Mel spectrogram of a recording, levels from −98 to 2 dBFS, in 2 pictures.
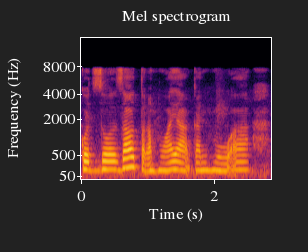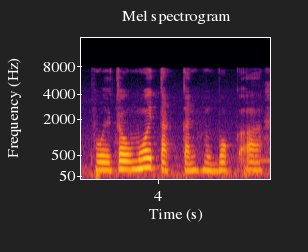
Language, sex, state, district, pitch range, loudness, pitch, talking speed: Mizo, female, Mizoram, Aizawl, 160-175 Hz, -17 LUFS, 165 Hz, 180 wpm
